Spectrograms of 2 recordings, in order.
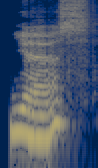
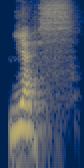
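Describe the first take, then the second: First: Uncertain, a small contour mid-voice. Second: Definite, one short strong single note.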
